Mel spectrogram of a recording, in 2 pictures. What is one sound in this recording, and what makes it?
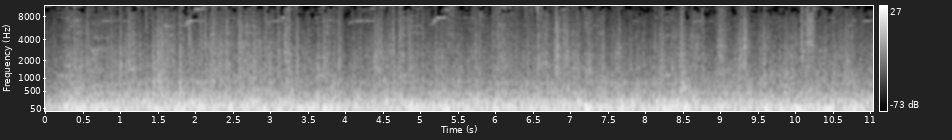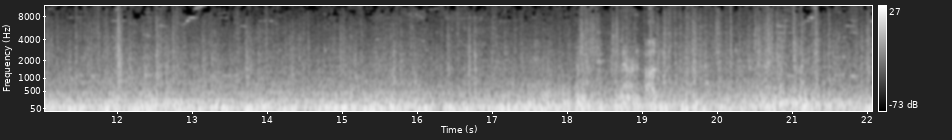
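A vehicle engine rumbles steadily while driving slowly.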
